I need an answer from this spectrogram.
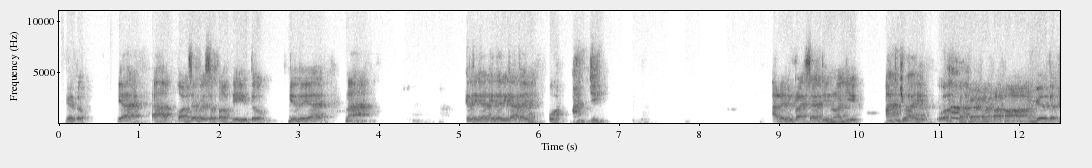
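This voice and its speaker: A man giving a casual Buddhist Sunday sermon in a temple hall, chatty and conversational, often laughing at his own jokes. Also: a little high. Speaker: Buddhist Dhamma speaker. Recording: very echoey, dull lo-fi hall recording.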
